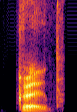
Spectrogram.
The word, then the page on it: group: British English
